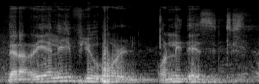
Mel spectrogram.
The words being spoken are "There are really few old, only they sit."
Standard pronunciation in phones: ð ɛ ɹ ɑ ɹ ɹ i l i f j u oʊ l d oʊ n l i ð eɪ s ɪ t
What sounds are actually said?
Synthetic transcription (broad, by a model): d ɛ ɹ ɑ ɹ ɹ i l i f j u oʊ l d oʊ n l i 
